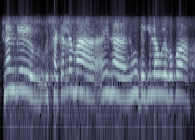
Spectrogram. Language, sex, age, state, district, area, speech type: Manipuri, female, 45-60, Manipur, Churachandpur, rural, conversation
